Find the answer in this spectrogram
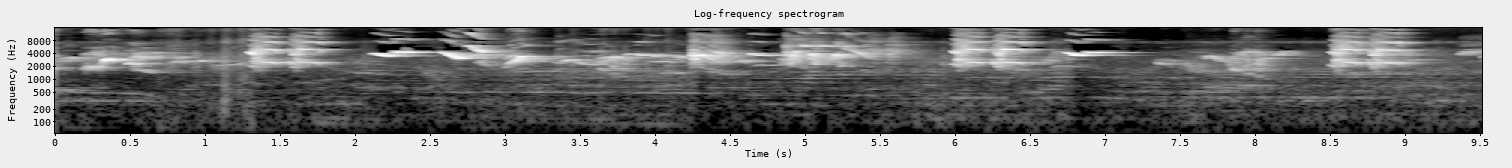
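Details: Tasik-type white-rumped shama singing a lively medley of sweeping whistles, sharp chips and scratchy chatter, phrases arriving every second or two with short pauses between.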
